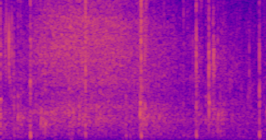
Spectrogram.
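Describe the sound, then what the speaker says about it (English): Faint applause from a seminar audience, a thin patter of scattered claps at low level with a few sharper individual hits standing out, no speech over it. "Can we get a round of applause for the Almond Board people doing this thing?"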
